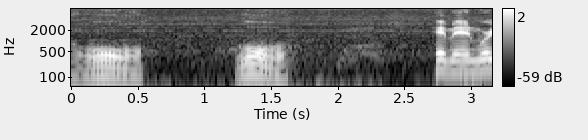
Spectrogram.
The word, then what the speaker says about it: Louisville: Louisville. Louisville. Louisville. Louisville. You don't even, like, pronounce it. You just, like, let it roll off the tongue. Louisville.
